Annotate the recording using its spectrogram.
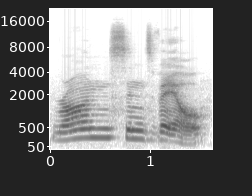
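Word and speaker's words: Roncesvalles: Ron's Ron I'm not from Toronto guys Ron Ron sinvil there we go it's spelled funny so it's hard to pronounce it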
